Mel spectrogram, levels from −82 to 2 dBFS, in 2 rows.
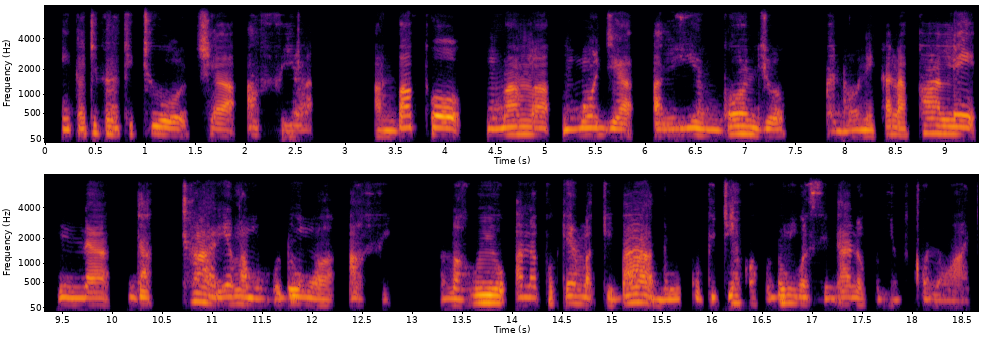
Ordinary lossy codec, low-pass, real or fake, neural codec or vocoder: Opus, 24 kbps; 7.2 kHz; fake; codec, 44.1 kHz, 1.7 kbps, Pupu-Codec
